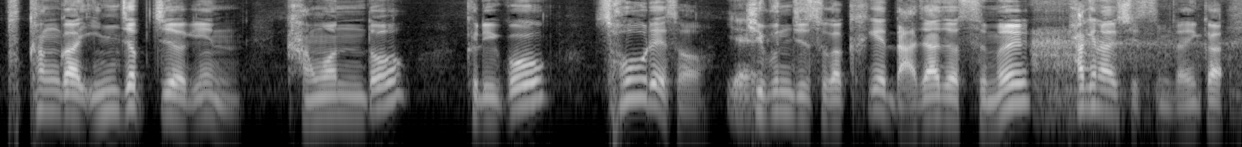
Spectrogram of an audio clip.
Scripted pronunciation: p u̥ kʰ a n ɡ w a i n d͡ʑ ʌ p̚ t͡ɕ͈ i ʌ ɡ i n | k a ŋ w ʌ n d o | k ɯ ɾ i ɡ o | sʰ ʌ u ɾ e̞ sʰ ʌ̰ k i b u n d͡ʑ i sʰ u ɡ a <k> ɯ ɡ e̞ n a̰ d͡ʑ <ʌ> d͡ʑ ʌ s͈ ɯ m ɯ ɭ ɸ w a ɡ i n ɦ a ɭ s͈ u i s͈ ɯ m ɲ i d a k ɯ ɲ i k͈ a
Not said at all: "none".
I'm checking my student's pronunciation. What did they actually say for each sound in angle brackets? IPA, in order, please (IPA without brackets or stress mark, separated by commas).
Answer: kʰ, a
